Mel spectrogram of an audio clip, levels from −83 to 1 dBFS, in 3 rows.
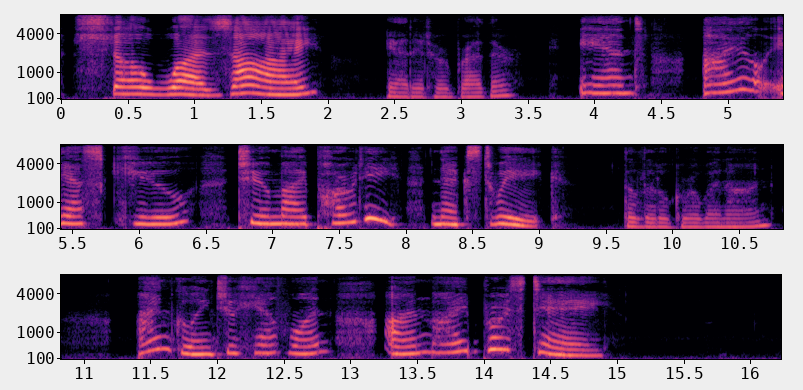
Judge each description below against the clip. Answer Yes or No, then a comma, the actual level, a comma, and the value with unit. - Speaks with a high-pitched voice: Yes, high, 245 Hz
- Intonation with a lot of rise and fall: Yes, wide, 6.1 semitones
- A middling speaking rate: No, slow, 105 wpm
